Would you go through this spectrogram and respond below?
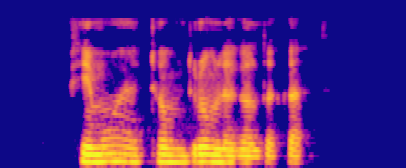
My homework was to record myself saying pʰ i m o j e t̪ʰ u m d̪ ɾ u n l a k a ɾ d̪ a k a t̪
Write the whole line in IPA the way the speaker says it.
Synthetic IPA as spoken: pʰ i m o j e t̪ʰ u m d̪ ɾ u m l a ɡ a l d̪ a k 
